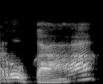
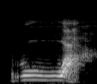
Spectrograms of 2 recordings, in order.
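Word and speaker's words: רוח: gitu ya begitu ya tapi ini tidak dibaca rukha Tapi bacanya Ruak ya Ruak artinya Ro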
